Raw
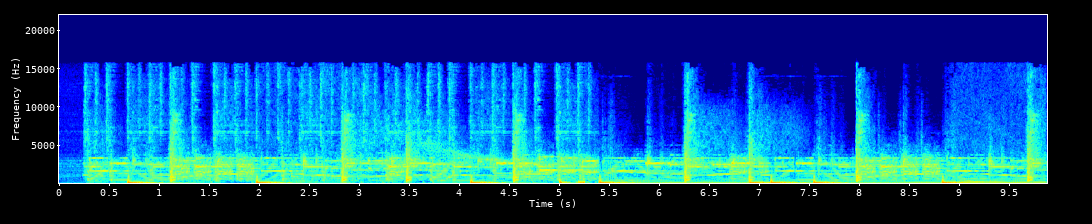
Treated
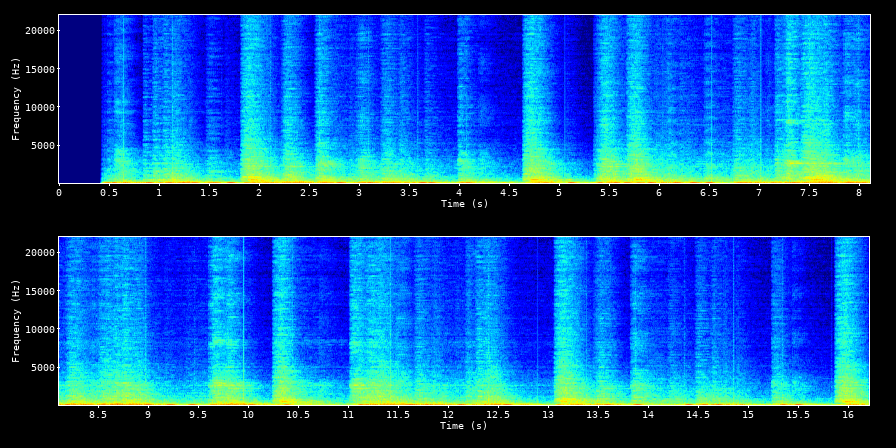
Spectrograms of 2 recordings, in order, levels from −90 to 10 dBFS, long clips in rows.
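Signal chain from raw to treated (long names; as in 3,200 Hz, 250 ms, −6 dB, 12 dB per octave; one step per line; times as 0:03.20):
Chebyshev high-pass filter 170 Hz, order 2
flat-topped bell 1,500 Hz −8 dB 1.2 octaves
comparator with hysteresis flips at −25.5 dBFS
tempo change 0.61×
hard clipping −33 dBFS, distortion −13 dB
double-tracking delay 17 ms −3 dB
on a send: feedback delay with all-pass diffusion 918 ms, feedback 46%, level −14.5 dB
on the sum: rectangular room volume 590 cubic metres, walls mixed, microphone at 6.3 metres
regular buffer underruns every 0.49 s, samples 128, repeat, from 0:00.65
level −1 dB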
